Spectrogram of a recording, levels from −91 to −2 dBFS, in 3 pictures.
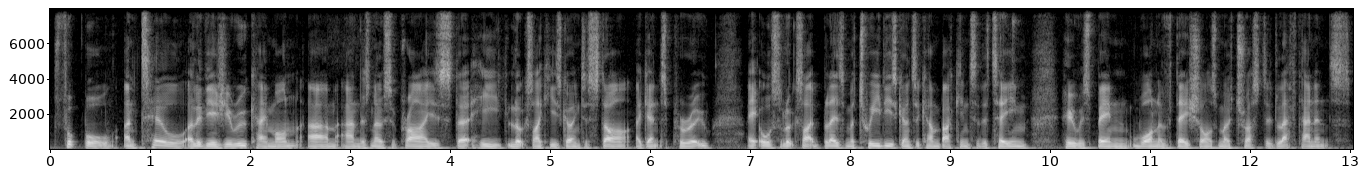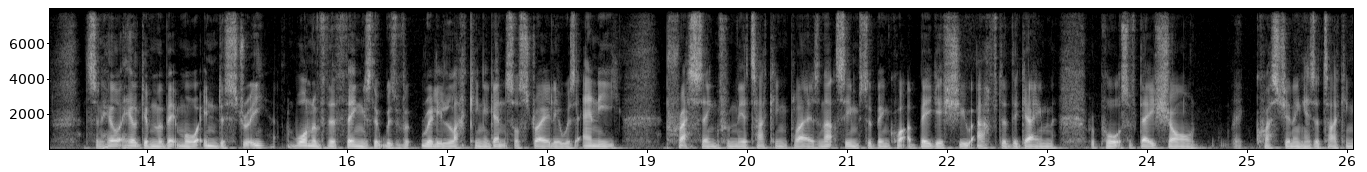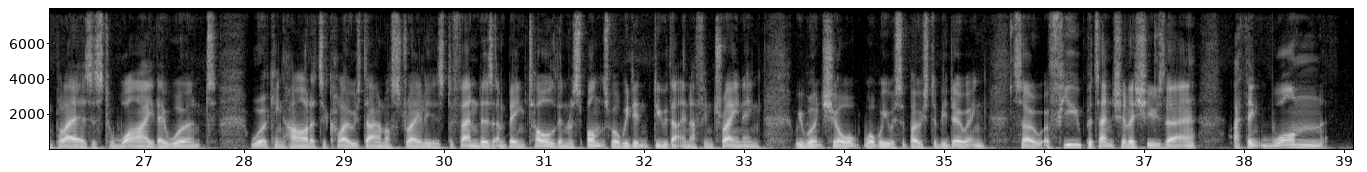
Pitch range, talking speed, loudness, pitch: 85-95 Hz, 205 wpm, -24 LUFS, 90 Hz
